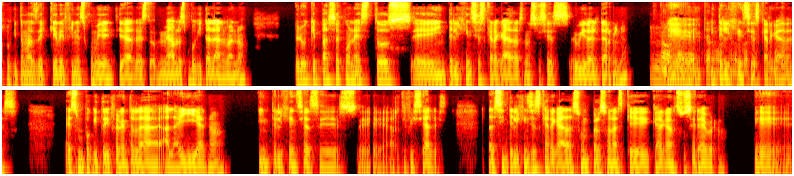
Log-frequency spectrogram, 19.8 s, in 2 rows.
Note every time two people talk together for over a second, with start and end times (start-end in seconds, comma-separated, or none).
8.2-9.7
